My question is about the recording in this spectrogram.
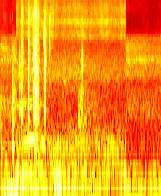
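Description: A quick run of light taps on the side of a tent in the first half second, then one more tap about a second in.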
